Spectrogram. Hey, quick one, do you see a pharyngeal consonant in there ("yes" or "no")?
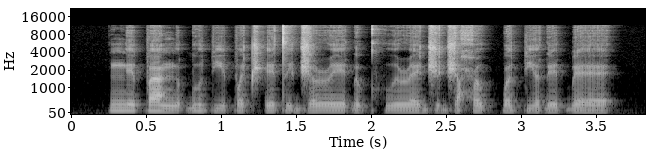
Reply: yes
